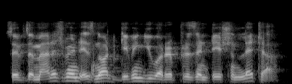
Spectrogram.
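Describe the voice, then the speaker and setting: Bright-voiced male tutor. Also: mid-range voice, highs cut off. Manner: repeats key phrases slowly for emphasis; answers chat questions by name. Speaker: exam tutor. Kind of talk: webinar exam lesson.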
